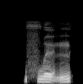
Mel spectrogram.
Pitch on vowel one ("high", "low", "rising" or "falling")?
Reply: low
